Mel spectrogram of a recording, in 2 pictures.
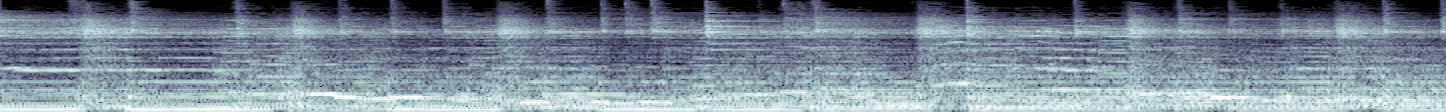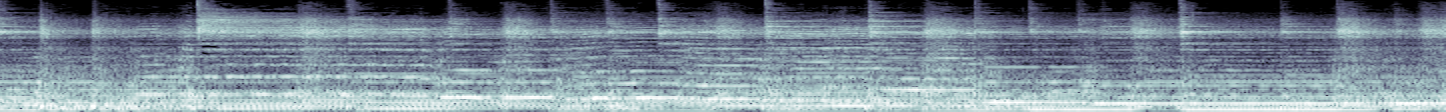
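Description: Live band playing an instrumental passage: guitar melody over a repeating bass line, with a drum kit keeping time on cymbals.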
